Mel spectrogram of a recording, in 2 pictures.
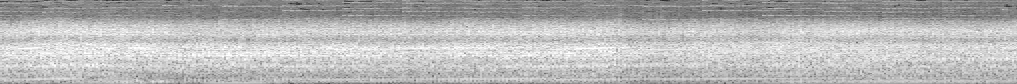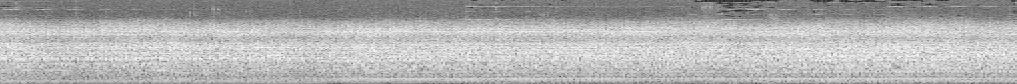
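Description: Car engine running steadily, its pitch rising slowly over the first few seconds and then holding level.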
